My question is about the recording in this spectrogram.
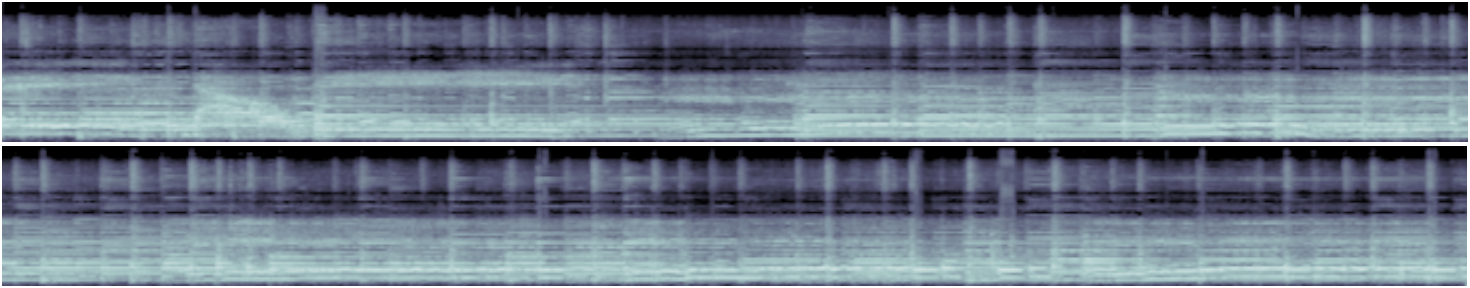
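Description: A small live acoustic band playing a blues-tinged song, led by strummed and picked acoustic guitars, with a note sliding downward about two seconds in.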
